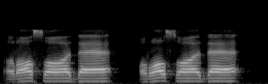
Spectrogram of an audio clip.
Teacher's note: من بين يديه ومن خلفه رصد، من خلفه إظهار حلقي لوقوع الخاء بعد النون الساكنة، من خلفه رصد، وهنا صلة هاء الضمير بياء لفظية تمد مدا طبيعيا بمقدار حركتين. رصد، ويلاحظ ترقيق الدال في قوله رصد لأن الراء والصاد مفخمتين ويطغى على ذلك في الدال، فلا بد من الاعتناء بترقيق الدال حتى لا تفخم.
